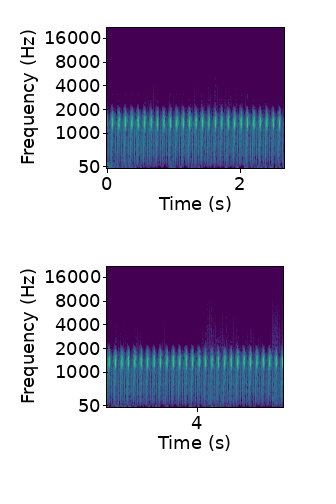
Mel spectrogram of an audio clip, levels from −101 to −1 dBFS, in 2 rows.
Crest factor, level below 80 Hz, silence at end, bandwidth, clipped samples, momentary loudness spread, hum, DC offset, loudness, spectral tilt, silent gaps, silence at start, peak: 20 dB; -82 dBFS; 0 s; 2.5 kHz; under 0.1%; 1 LU; none; under 0.1%; -36 LUFS; -5.5 dB/octave; none; 0.05 s; -18 dBFS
